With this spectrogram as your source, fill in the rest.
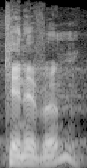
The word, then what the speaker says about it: Cynefin: Puis là, ceux qui sont très familiers avec le modèle de Cynefin, parce qu'en passant, ça s'écrit Cynefin, mais ça se prononce Cynefin, OK?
